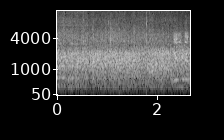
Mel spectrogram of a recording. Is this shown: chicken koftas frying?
no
